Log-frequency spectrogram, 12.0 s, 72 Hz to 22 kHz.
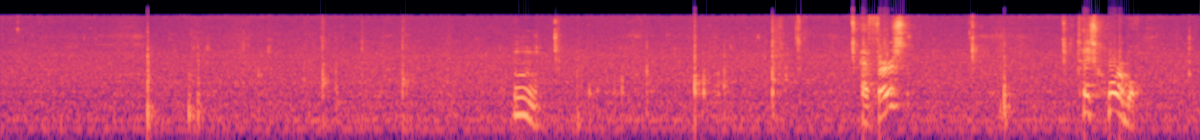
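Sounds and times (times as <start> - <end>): person chewing cereal: 5.4 - 8.6.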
